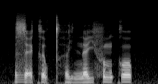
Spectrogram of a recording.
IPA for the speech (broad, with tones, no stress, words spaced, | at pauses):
zɛ̰˧˥kə̰˧˨w t̪ʰə̤˨˩jnɛ˨˦jfə˧m ko˦˥p̚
